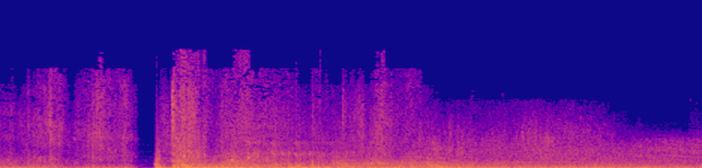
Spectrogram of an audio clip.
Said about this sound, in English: That is the new sound of the I can't remember the name of it now, the cannon on the Idris, in case anyone's wondering, or one of the leaked sounds.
